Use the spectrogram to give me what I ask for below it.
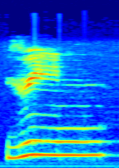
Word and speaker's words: yun: And this is yin, yin. It's essentially U followed by N, so it's yin.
